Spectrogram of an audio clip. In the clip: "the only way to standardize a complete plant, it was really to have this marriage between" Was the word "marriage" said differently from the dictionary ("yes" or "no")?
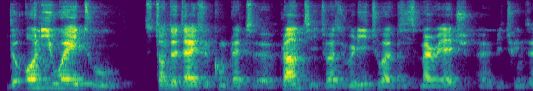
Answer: no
